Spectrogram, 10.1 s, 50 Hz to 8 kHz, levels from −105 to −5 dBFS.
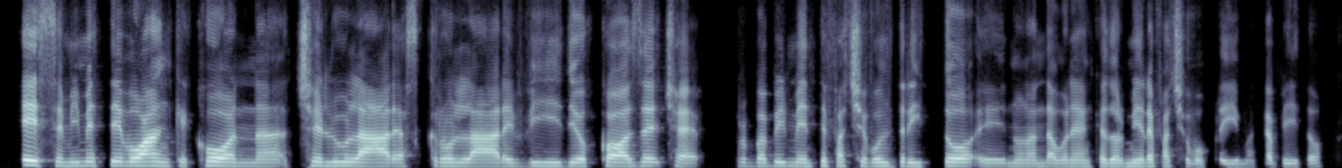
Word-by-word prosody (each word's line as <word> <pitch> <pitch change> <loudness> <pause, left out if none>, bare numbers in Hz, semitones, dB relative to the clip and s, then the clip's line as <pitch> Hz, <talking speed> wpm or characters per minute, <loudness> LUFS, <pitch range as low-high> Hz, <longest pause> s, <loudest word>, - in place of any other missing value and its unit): E 440 -3 +9
se 180 - -2
mi 175 +1 -4
mettevo 185 0 +1
anche 180 -3 +5
con 165 -3 +2
cellulare 175 -3 +3
a 170 - -3
scrollare 165 -2 0
video, 165 +1 -4
cose, 170 0 +2
cioè 155 -4 -3 0.2
probabilmente 170 +1 -4
facevo 170 -1 -3
il 170 - -5
dritto 170 +1 -1
e 155 -1 -6
non 155 0 -8
andavo 150 -1 -4
neanche 150 0 -4
a - - +1
dormire, 155 +1 -1
facevo 155 -3 -7
prima, 140 0 -10
capito? 150 0 -8
165 Hz, 150 wpm, -24 LUFS, 155-175 Hz, 0.2 s, E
